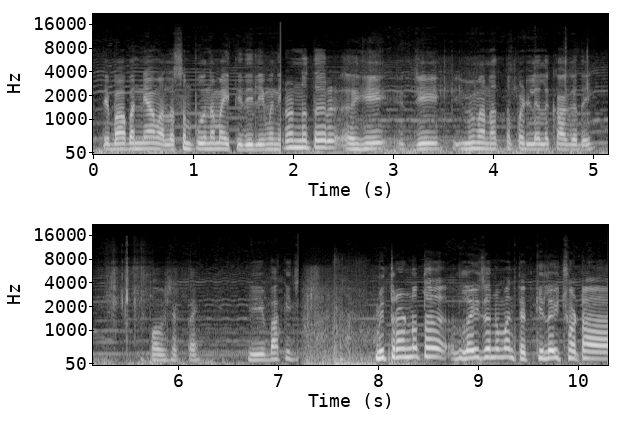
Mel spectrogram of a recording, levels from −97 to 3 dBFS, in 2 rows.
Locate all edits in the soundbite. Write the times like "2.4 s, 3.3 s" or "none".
1.9 s, 7.2 s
